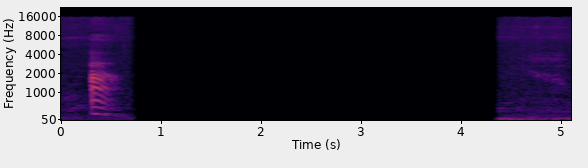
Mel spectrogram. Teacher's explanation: Bunyi kedua pada kata salsabila merupakan bunyi A. Bunyi vokal A memiliki tinggi rendah lidah rendah bawah, gerak lidah bagian depan, struktur terbuka, bentuk bibir tak bulat.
